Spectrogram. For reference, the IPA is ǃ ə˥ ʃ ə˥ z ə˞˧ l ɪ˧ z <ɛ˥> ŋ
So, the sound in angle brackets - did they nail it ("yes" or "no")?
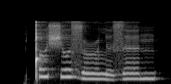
yes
